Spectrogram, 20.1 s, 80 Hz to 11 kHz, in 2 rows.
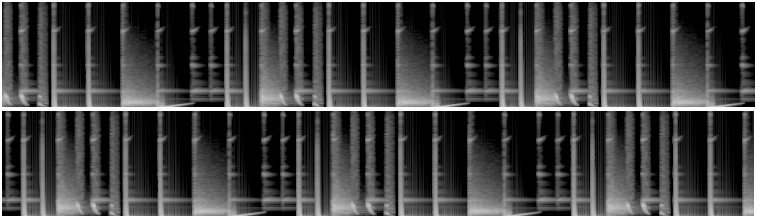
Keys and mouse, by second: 7.1 click, 10.7 click, 12.1-12.8 drag, 17.0 click.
